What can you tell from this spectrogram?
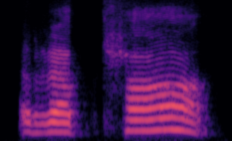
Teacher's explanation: హ థ అన్నది ఒత్తి పలకాలి మహాప్రాణం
